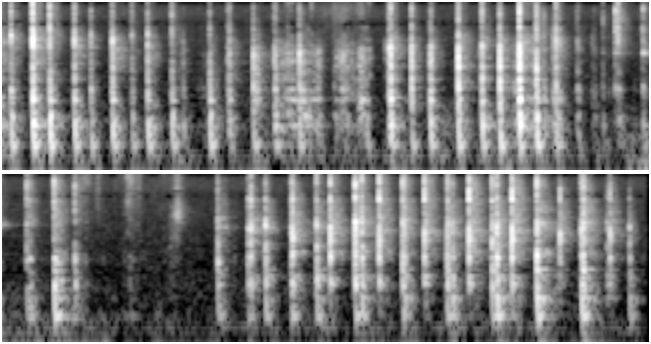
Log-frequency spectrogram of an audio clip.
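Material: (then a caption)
Plastic. Fingernails tap and scratch a small brown translucent plastic argan body-oil bottle with a gold cap that appears filled with liquid. Quick, dry, close taps come in rapid bursts, with short low-mid knocks and almost no ring. A brief softer scratching lull comes midway before the fast tapping resumes.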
